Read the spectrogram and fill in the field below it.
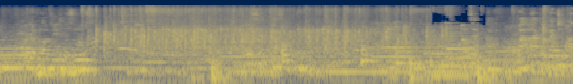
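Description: A church congregation applauds during an evening worship service, busy clapping spread through the room and mixed with crowd voices and a tonal, musical background that stays loud throughout.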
